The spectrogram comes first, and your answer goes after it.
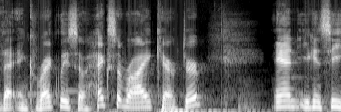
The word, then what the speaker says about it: Hexerei: Oh, apparently it's pronounced hexorai, not hexay. So, I apologize for the 100 times I've said that incorrectly. So, hexarai character.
